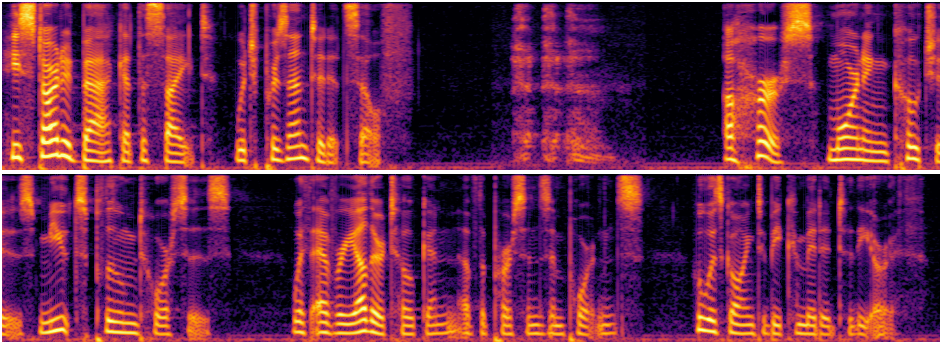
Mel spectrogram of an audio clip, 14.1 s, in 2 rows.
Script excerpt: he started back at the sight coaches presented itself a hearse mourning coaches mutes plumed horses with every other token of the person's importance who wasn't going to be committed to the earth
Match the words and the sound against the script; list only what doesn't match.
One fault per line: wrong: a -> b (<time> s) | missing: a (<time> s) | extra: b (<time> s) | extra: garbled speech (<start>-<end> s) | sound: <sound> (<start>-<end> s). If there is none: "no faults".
wrong: coaches -> which (1.8 s)
sound: throat clearing (3.8-4.7 s)
wrong: wasn't -> was (12.3 s)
